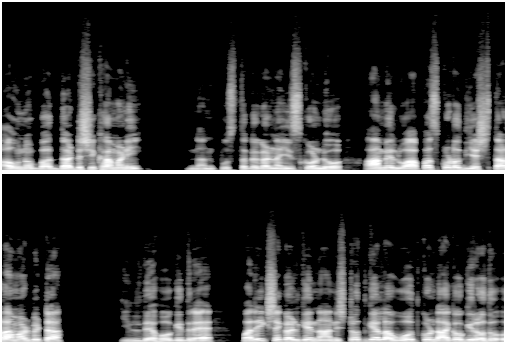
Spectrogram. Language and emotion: Kannada, angry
